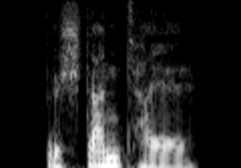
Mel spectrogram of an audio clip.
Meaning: 1. component, element 2. ingredient
- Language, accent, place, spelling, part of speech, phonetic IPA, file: German, Germany, Berlin, Bestandteil, noun, [bəˈʃtantˌtaɪ̯l], De-Bestandteil.ogg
